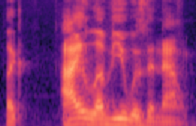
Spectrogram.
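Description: A man's voice: medium pitch, normal speed. A man co-hosting a casual podcast, teasing his friend and leaning on filler words. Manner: playful teasing, lots of filler like. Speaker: podcast co-host. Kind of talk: casual chat.

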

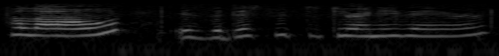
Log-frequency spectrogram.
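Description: A woman playing a high-voiced, sly gangster's moll. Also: steady tone, moderate pace, natural voice. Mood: slyly encouraging. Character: world-weary, sly gangster's moll, two-faced flatterer. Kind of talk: 1950s radio drama acting. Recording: muffled, noisy old radio recording.

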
